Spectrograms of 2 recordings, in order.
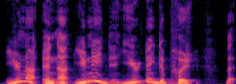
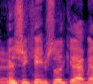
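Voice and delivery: usual speaking voice

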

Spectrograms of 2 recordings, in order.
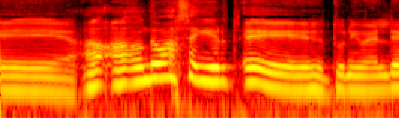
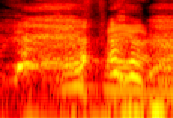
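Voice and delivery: laughing disgust; 12 semitones higher, much slower than usual. Real, not acted. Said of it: "laughing reaction".

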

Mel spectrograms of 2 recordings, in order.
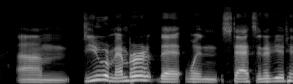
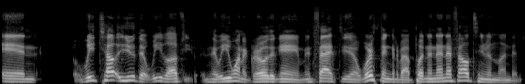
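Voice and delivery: ordinary talk, nothing marked

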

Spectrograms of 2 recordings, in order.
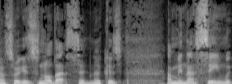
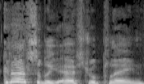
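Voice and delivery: mock customer order; 5 semitones higher than usual.

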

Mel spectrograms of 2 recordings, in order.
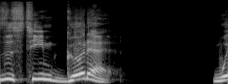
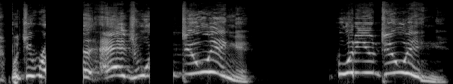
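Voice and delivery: rising to a high furious shout; exasperated yell at the play call; mad; 14 semitones higher than usual. Real, not acted. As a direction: blow up in disbelief at the coach. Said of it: "So it turns out I am mad".

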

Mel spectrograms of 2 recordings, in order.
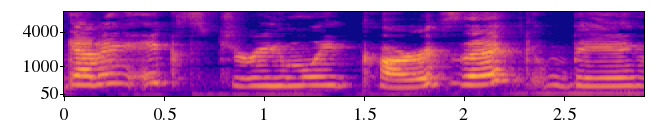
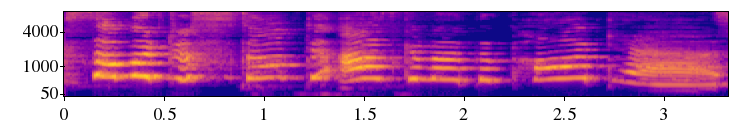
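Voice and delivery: excited; 10 semitones higher, slower than usual. Retold or imitated. Excited report to Logan.

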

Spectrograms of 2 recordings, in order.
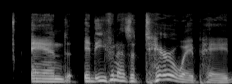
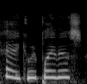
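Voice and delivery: imitating girlfriend. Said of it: "She'll be like".

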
